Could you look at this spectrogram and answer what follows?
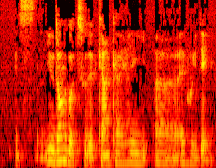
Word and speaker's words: quincaillerie: And so we have more like 3 blocks, like 3 syllables. So we say quincaillerie, quincaillerie. It's important because the rhythm of the word it's going to help you to understand how to pronounce it.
